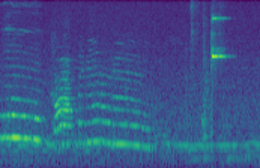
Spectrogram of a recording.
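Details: African grey parrot uttering drawn-out, wavering, meow-like harmonic tones that slowly fall in pitch, ending with a brief sharp high whistle.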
